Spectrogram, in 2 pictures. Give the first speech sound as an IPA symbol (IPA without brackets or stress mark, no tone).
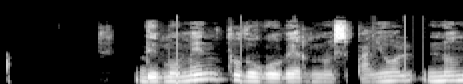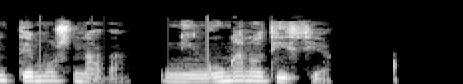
d̪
